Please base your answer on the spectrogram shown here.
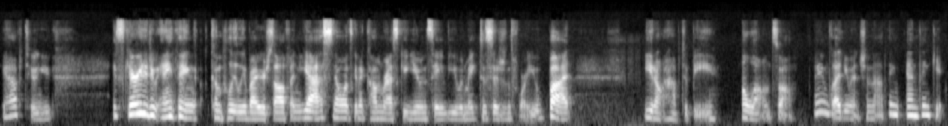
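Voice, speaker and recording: A woman's voice: on the low side, brisk. A woman hosting a podcast, chatting casually and encouragingly with a friend, laughing often. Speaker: podcast host and life coach.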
